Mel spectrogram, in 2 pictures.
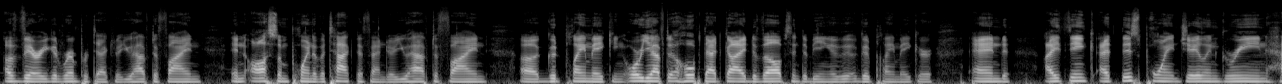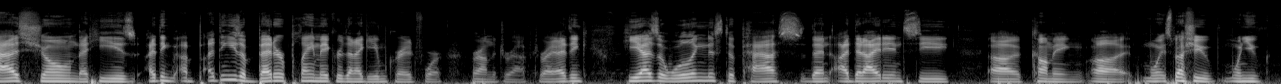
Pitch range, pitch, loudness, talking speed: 125-145 Hz, 135 Hz, -21 LUFS, 205 wpm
